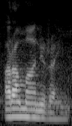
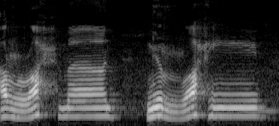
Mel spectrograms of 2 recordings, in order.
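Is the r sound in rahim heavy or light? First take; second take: light; heavy. First: The r is light and the h unclear. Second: The r is heavy and the h clear. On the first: The speaker calls it wrong. "जब हम गलती करते हैं ना तो हम इसको इस तरह पढ़ते हैं ... रा को हमने मोटा पढ़ना है, वो मोटा नहीं पढ़ रहे" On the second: The speaker calls it right. "रा को हमने मोटा पढ़ना है"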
